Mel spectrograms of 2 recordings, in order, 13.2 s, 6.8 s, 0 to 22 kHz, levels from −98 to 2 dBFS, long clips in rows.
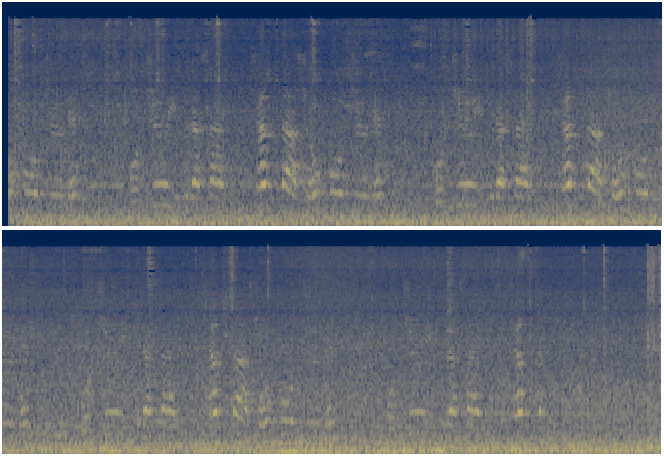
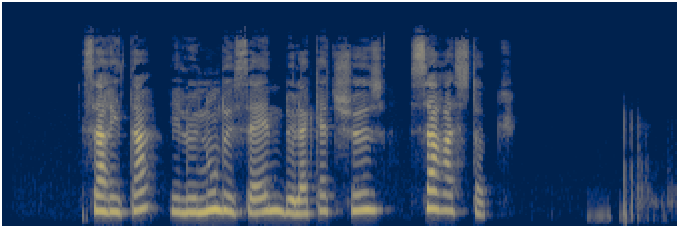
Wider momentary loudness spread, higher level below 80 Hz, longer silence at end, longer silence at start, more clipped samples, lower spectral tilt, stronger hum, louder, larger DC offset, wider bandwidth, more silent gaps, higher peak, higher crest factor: second, 6 LU vs 18 LU; first, -36 dBFS vs -88 dBFS; second, 0 s vs 1.7 s; second, 0.05 s vs 0.8 s; neither; first, -5.5 dB/octave vs -2 dB/octave; neither; second, -31 LUFS vs -27 LUFS; neither; first, 16 kHz vs 12 kHz; neither; second, -14 dBFS vs -8 dBFS; second, 16 dB vs 22 dB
